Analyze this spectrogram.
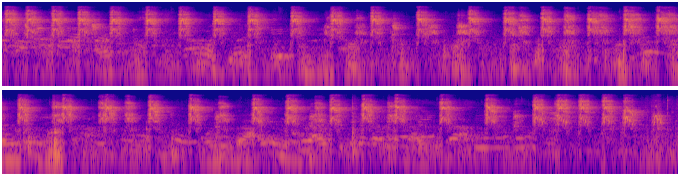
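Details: Java sparrow chicks being hand-fed indoors, in their fourth day at a new home, give an almost continuous string of loud, buzzy, hissing begging bursts, about three per second, while a person talks quietly.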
